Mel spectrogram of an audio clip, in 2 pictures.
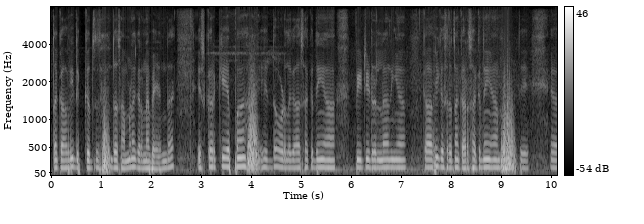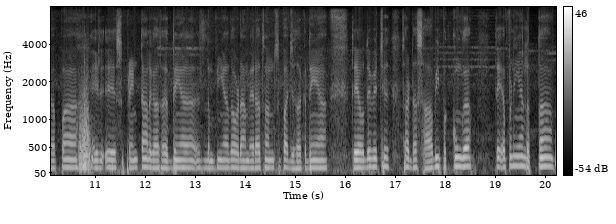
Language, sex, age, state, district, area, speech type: Punjabi, male, 18-30, Punjab, Hoshiarpur, rural, spontaneous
